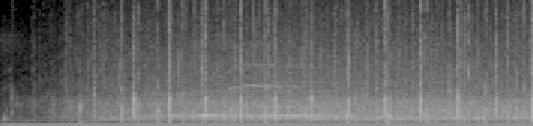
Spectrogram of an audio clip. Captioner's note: audience applauding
